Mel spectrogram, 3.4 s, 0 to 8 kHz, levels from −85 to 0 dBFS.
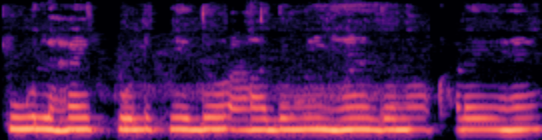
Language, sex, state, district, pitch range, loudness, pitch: Hindi, female, Bihar, Purnia, 235-245 Hz, -20 LUFS, 235 Hz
